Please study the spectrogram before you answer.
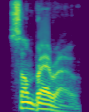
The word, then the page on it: sombrero: British English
